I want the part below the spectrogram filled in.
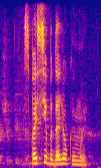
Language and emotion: Russian, neutral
